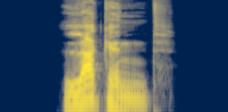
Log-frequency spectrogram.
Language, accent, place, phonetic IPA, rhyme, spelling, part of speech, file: German, Germany, Berlin, [ˈlakn̩t], -akn̩t, lackend, verb, De-lackend.ogg
- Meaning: present participle of lacken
